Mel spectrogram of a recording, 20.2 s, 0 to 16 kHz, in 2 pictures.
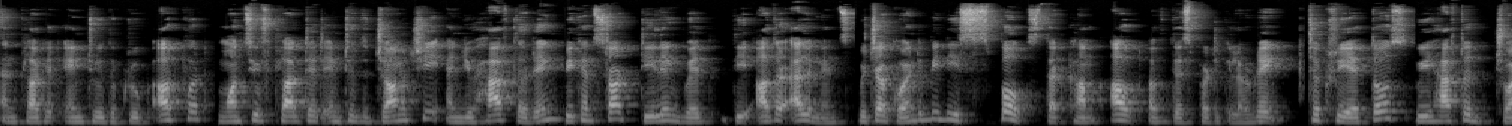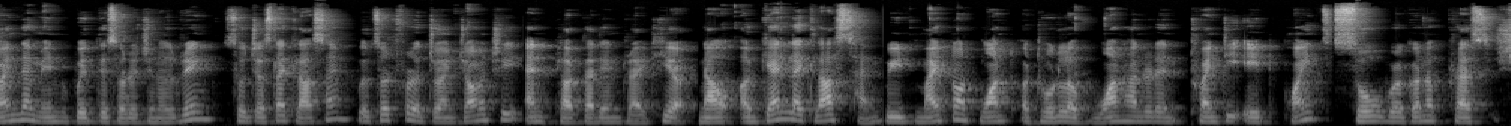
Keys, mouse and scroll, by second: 8.6 middle click, 8.6-9.0 scroll up 2, 9.5 shift+a, 15.4 middle click, 16.4 middle click, 16.8-17.3 scroll up 4, 17.4 middle click, 17.7 scroll down 1, 19.0 middle click, 19.0 scroll down 2, 19.8 shift+a.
